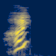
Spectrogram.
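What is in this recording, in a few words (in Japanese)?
"はい！", 日本語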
